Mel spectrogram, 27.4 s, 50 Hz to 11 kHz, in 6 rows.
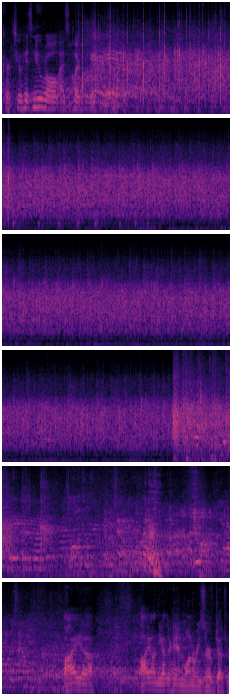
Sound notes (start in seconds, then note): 6.7 applause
